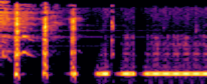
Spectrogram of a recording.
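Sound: phone call ringing unanswered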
